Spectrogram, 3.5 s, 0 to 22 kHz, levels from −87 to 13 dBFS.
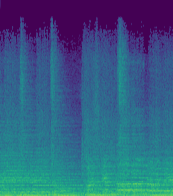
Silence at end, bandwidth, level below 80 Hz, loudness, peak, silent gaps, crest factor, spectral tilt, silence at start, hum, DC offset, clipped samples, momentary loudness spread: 0 s; 18 kHz; -32 dBFS; -11 LUFS; 0 dBFS; none; 10 dB; -5.5 dB/octave; 0 s; none; under 0.1%; under 0.1%; 3 LU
